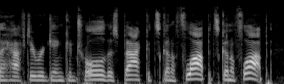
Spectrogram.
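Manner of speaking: ordinary delivery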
